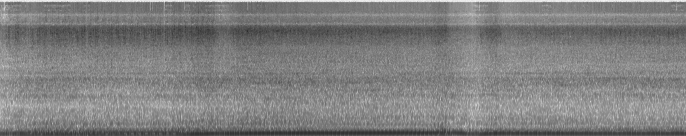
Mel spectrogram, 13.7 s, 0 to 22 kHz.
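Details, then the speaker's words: 1934 Ford roadster, original older restoration with overdrive, flathead V8 started up during pre-summer checkover: deep, smooth, even rumble swells with a brief rev, dips and settles to a steady idle; normal start and run. "So, okay, let's see if I can get in here and start it up for you so you can listen to a fantastic flathead."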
